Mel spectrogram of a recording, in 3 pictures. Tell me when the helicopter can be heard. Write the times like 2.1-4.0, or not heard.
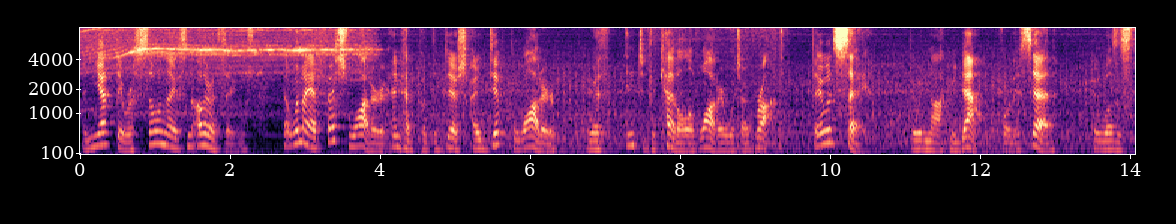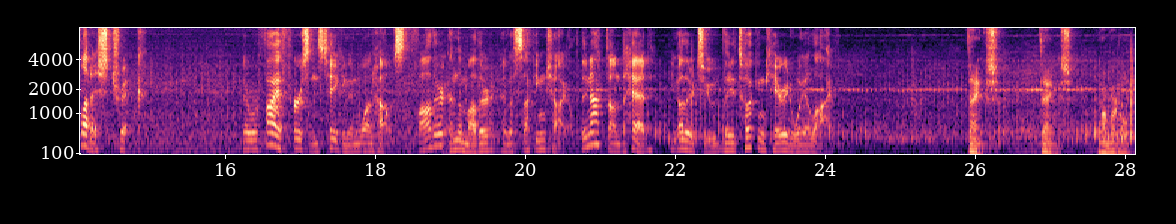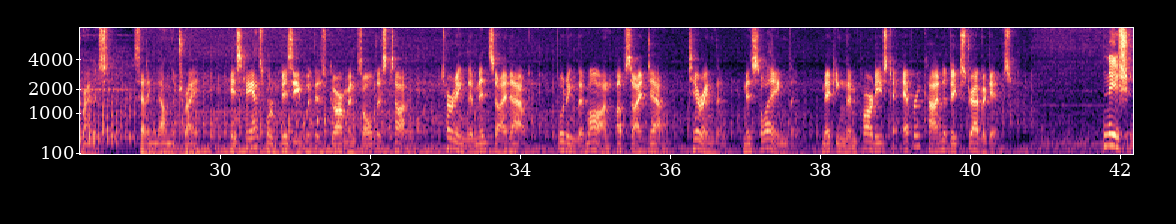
0.0-42.1.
